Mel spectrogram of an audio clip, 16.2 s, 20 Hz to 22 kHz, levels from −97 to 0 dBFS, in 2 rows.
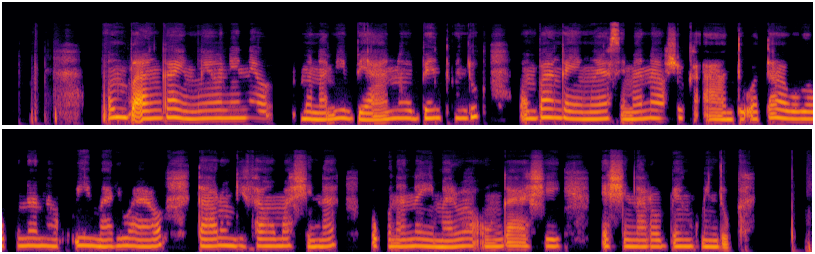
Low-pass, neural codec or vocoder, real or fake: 10.8 kHz; none; real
